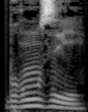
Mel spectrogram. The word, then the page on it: bronzer: francais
